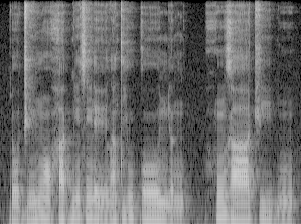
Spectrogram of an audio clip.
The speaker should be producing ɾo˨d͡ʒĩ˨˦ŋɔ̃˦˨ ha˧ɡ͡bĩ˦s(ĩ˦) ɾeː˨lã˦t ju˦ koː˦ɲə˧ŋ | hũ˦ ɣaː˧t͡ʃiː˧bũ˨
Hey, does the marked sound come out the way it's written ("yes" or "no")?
yes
